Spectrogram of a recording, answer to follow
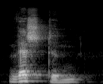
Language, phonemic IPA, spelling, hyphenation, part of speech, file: Dutch, /ˈʋɛs.tə(n)/, westen, wes‧ten, noun, Nl-westen.ogg
- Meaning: west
